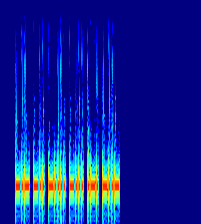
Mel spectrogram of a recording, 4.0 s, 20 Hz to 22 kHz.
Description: Morse code, heard as a keyed tone, about 40 wpm, 700 Hz. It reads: KD6BRX
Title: USA Call Signs - 6 Characters - Repeated 3x - 40wpm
